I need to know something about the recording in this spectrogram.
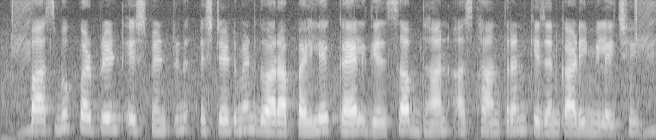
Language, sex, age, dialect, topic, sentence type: Magahi, male, 18-24, Western, banking, statement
